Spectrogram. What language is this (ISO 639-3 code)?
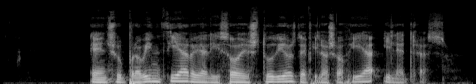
spa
